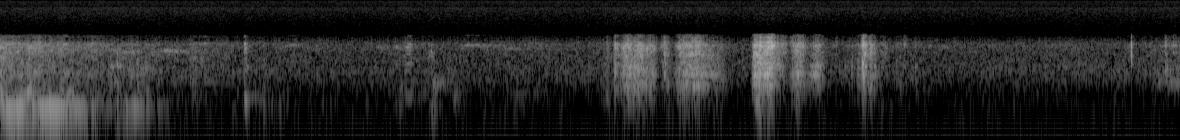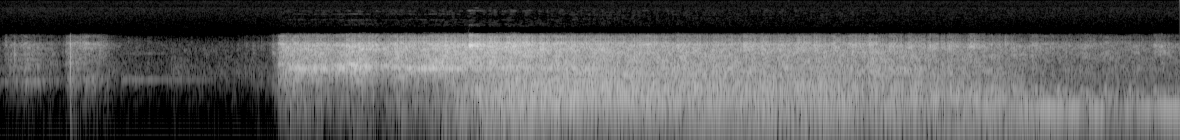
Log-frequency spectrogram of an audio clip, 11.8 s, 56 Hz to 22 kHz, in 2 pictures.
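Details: 1988 Saab 900 Turbo, morning cold start: several short cranking bursts that fail and die, then it catches around seven seconds and idles with fast light valve ticking; hard starting with noisy valves.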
